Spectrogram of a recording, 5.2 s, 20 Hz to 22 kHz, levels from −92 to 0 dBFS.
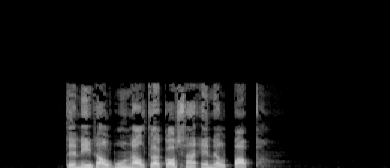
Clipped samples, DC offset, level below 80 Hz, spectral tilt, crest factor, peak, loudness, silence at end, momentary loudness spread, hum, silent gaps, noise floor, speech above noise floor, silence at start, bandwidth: under 0.1%; under 0.1%; -72 dBFS; -4 dB/octave; 20 dB; -6 dBFS; -23 LUFS; 1.9 s; 5 LU; none; none; -88 dBFS; 65 dB; 0.9 s; 11.5 kHz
